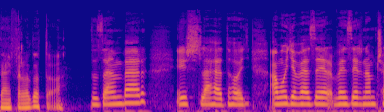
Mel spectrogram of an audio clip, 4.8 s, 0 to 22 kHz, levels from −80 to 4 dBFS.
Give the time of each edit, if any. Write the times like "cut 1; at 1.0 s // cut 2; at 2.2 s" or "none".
cut 1; at 1.1 s

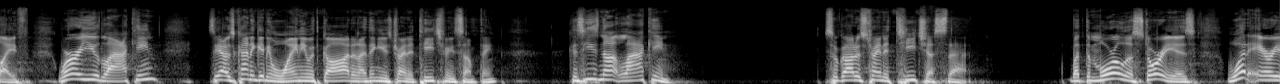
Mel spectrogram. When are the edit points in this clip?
cut 1; at 1.9 s

